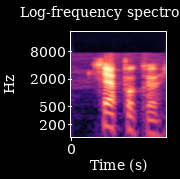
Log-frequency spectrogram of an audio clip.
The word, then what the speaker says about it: sepulcher: I never could pronounce that word. – Okay. – Sepulcher. – Sepulcher. Yes, it's sepulcher. Uh-huh. – Yeah, that's it. That's it.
